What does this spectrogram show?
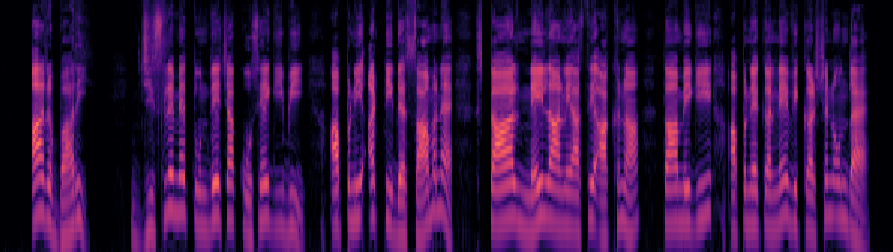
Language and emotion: Dogri, disgusted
